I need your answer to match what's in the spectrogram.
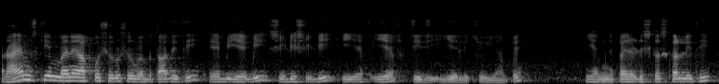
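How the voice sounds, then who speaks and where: A man who teaches English literature, explaining a sonnet in Hindi to students and reading English lines slowly. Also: mid-range voice, animated, mellow, slight background noise. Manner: explains in Hindi, slow English phrases read aloud; addresses students directly. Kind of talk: Hindi lecture on an English poem.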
